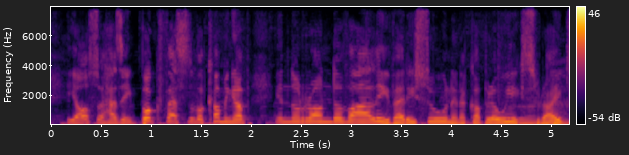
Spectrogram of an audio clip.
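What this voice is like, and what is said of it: Thick put-on Welsh accent. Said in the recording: “With a really thick Welsh accent. ... how was my Welsh accent? ... It was really good.”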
